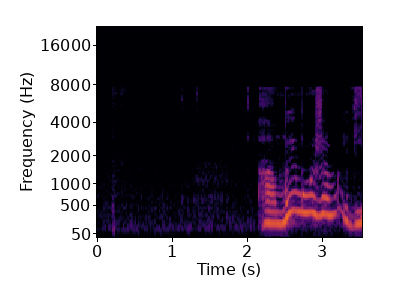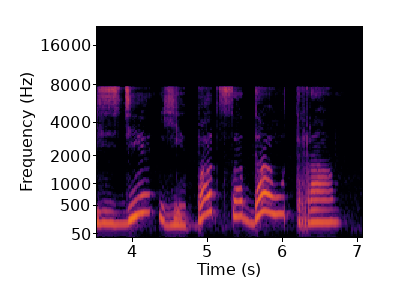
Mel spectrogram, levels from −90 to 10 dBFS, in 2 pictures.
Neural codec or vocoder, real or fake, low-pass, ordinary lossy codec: codec, 16 kHz, 16 kbps, FreqCodec, smaller model; fake; none; none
